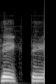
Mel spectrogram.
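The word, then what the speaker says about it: though: जैसे TTO Yeezy H इसका उच्चारण क्या होता है दो इसका उच्चारण क्या होता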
